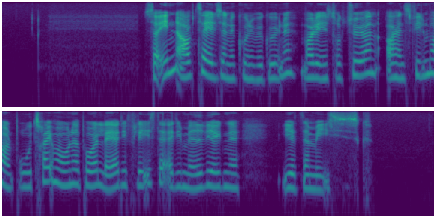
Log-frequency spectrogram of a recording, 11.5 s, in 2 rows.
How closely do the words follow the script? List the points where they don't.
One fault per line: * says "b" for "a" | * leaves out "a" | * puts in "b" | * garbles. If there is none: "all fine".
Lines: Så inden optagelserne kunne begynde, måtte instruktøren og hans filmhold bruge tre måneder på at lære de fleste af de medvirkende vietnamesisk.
all fine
